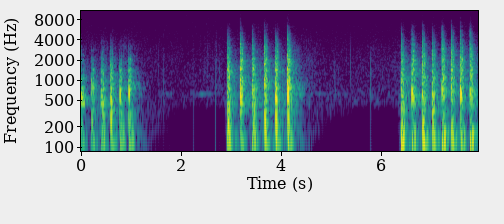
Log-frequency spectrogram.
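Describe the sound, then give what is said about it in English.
Three bursts of firm, rapid knocking on an office door, each a quick series of about five to eight raps, with short pauses between as the knocking grows more insistent. Fairly loud, no voices. “At first, he doesn't hear the knock at the door.”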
